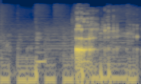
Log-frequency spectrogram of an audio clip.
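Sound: burp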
